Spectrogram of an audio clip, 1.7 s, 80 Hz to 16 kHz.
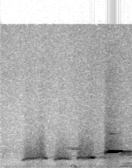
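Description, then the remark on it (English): A person whistles a short melody of four breathy notes from the 1915 Robert Harkness hymn 'Are We Downhearted?', rising in pitch on the final held note, moderately loud with no talking. “There we go, almost got a whistle out.”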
